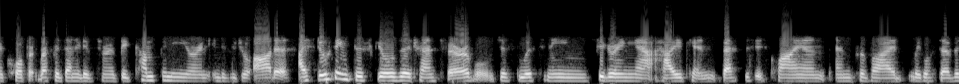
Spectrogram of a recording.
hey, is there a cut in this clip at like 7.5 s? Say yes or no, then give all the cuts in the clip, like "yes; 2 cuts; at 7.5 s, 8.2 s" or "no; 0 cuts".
yes; 1 cut; at 7.5 s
